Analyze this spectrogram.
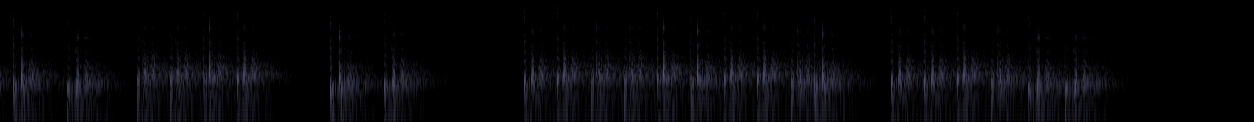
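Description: Footsteps echo steadily along a hard corridor.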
